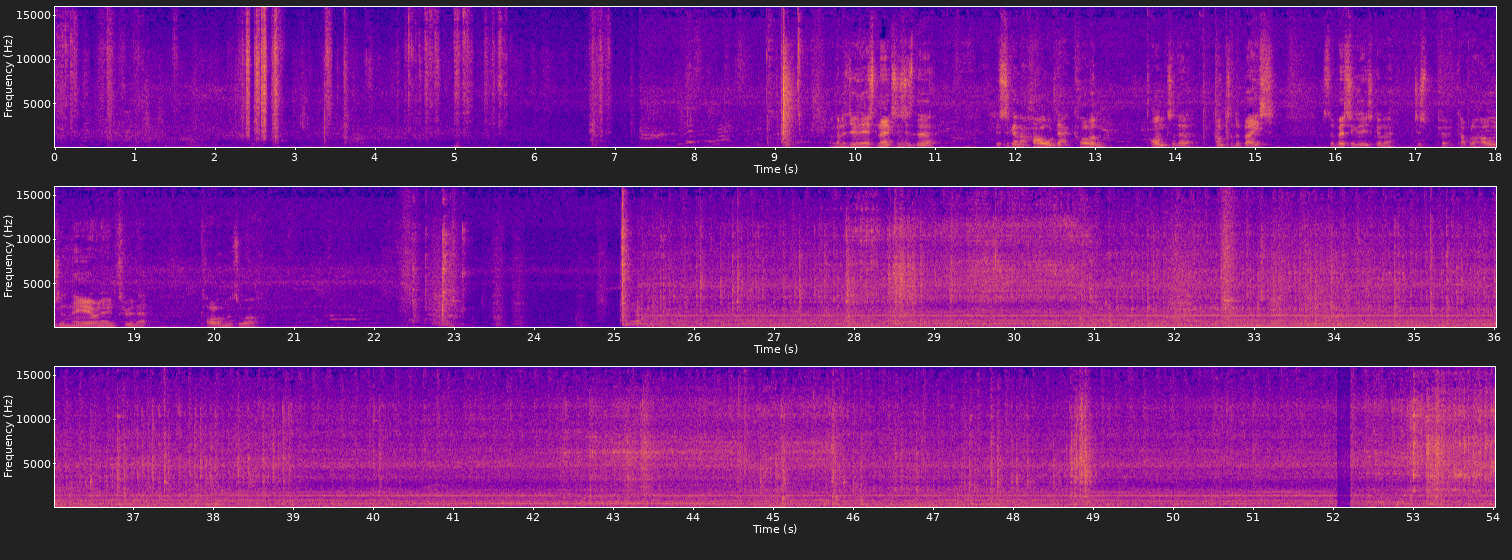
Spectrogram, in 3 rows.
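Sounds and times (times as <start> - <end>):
electric drill drilling metal: 25.1 - 54.0.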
